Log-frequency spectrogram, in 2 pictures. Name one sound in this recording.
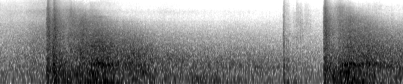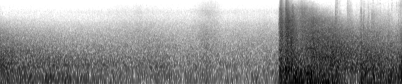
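Heavy naval guns fire with loud booming blasts that rumble away.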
